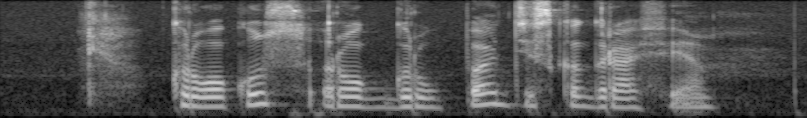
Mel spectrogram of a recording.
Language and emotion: Russian, neutral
